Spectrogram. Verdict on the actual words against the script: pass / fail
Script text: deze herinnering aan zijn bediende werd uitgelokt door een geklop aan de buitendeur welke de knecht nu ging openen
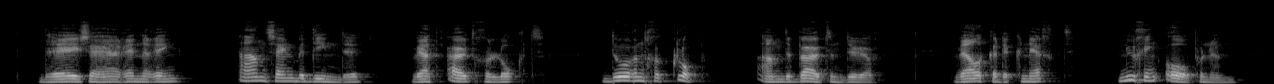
pass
